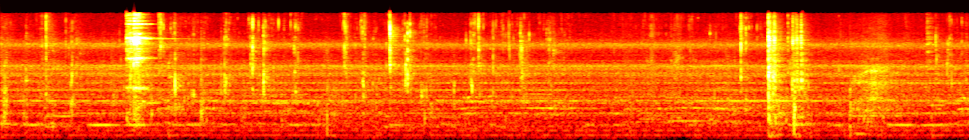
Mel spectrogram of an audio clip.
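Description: A person chewing momos close to the microphone, with scattered light clicks and two sharper knocks, one about a second in and one near eight seconds.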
